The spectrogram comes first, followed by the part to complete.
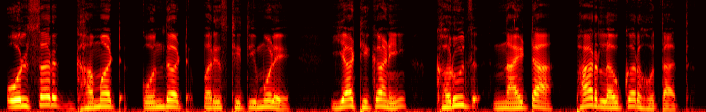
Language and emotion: Marathi, neutral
